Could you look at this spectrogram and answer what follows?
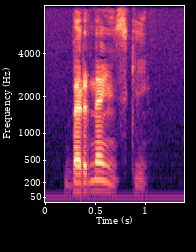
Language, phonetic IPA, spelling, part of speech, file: Polish, [bɛrˈnɛ̃j̃sʲci], berneński, adjective, Pl-berneński.ogg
